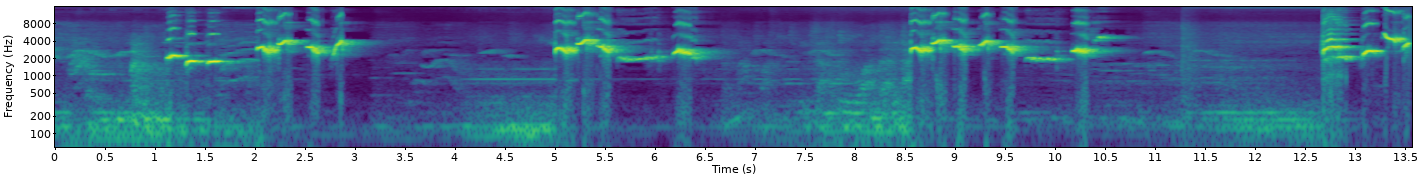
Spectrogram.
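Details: Caged orange-headed thrush in moult, still singing actively in teler style: loud clear whistled phrases in separate bursts every few seconds, with quieter pauses and low room hum between.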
